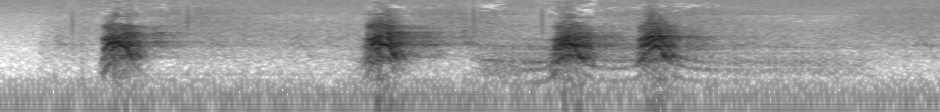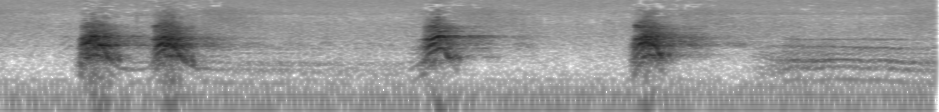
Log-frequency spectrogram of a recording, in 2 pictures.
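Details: A dog barking: eight sharp, loud barks over about nine seconds, several coming in quick pairs with pauses between, then a softer whine-like tail at the end, over a low steady background hum.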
